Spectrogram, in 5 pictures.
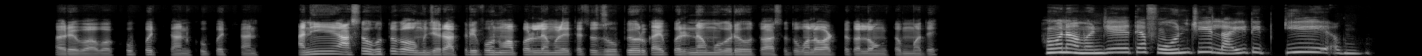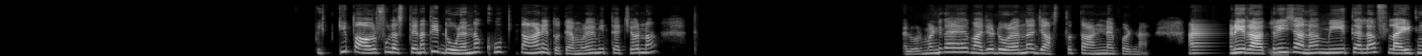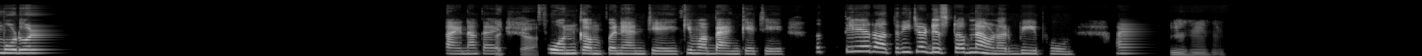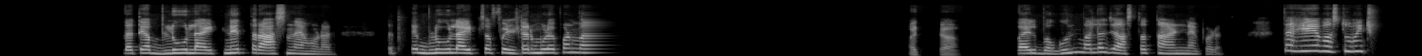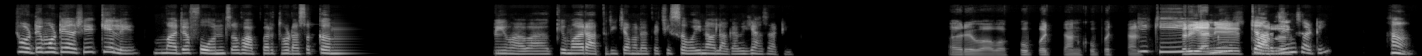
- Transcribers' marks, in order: tapping; unintelligible speech; distorted speech; mechanical hum; static
- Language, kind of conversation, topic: Marathi, podcast, रात्री फोन वापरण्याची तुमची पद्धत काय आहे?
